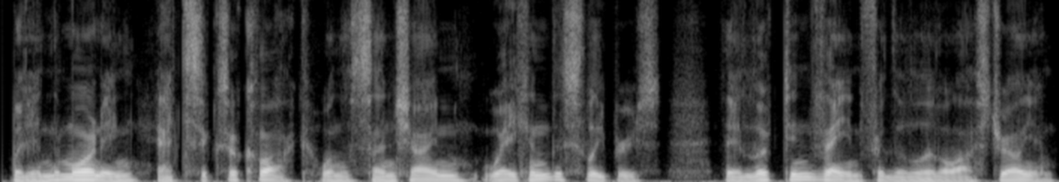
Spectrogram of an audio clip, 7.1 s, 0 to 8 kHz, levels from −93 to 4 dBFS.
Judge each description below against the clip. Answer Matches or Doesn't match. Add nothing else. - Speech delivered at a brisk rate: Doesn't match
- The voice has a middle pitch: Doesn't match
